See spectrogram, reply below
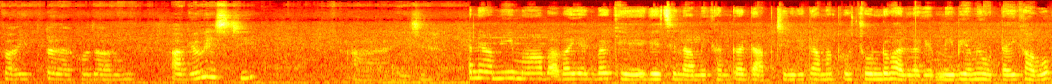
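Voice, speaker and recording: High-voiced young kolkata woman vlogging, bengali accent, english words thrown in, echoey room. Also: steady tone, moderate pace, background noise. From Kolkata, India. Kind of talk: casual vlog chat. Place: home rooms and a restaurant.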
